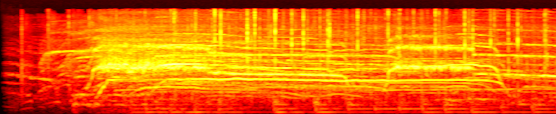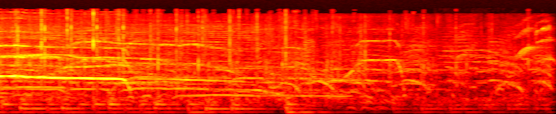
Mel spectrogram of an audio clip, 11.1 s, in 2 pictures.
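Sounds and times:
massive scream: 0.8s - 9.2s.

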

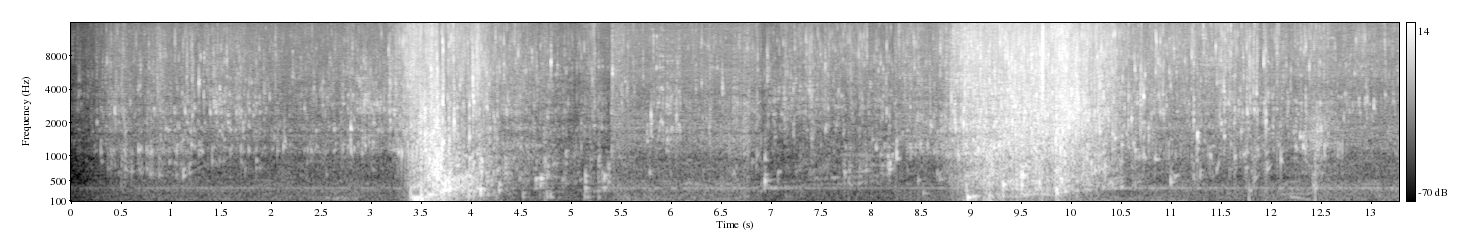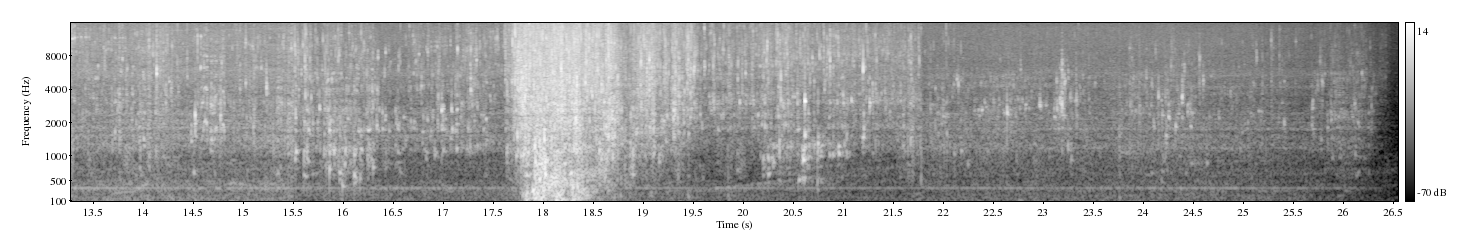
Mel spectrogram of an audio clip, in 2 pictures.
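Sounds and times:
underwater diving sounds in a swimming pool: 3.2s - 16.5s.

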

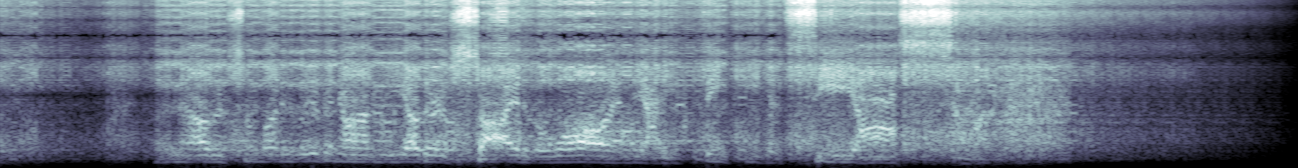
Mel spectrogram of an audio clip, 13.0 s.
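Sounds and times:
horror sound design effects: 1.7s - 11.7s.

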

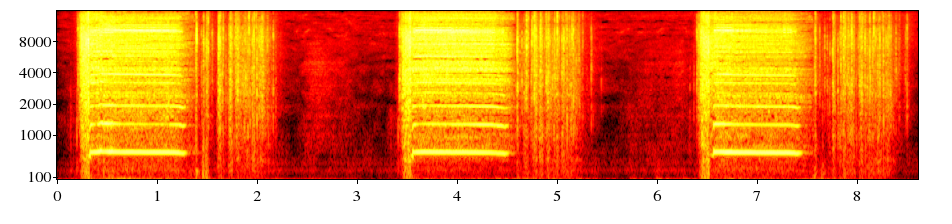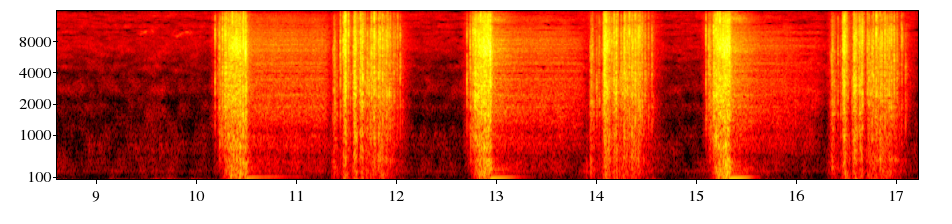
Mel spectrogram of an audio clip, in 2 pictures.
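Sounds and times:
party whistle being blown: 0.2s - 1.6s, 3.4s - 5.2s, 6.4s - 7.9s.

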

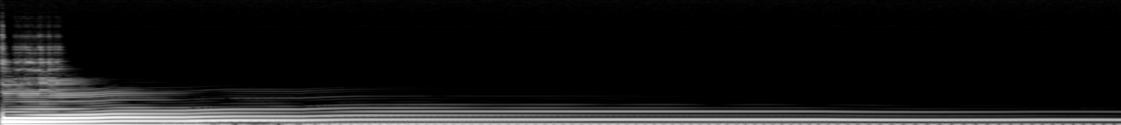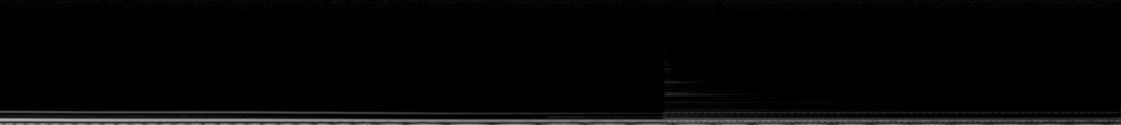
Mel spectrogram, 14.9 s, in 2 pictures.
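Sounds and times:
bass A string being tuned: 0.0s - 14.9s.

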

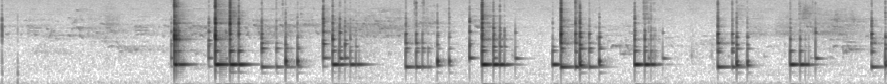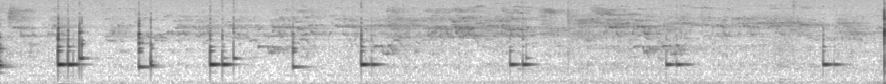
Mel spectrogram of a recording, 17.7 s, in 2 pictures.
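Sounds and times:
bamboo wind chimes: 1.7s - 12.8s, 13.9s - 14.3s, 15.4s - 16.0s, 17.0s - 17.4s.

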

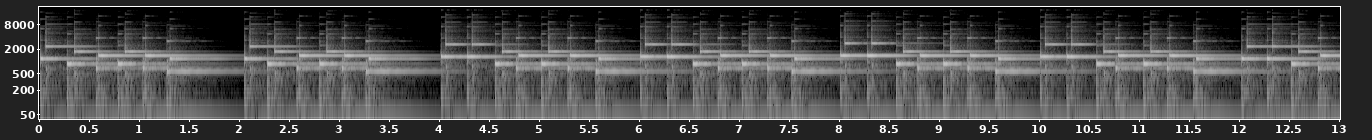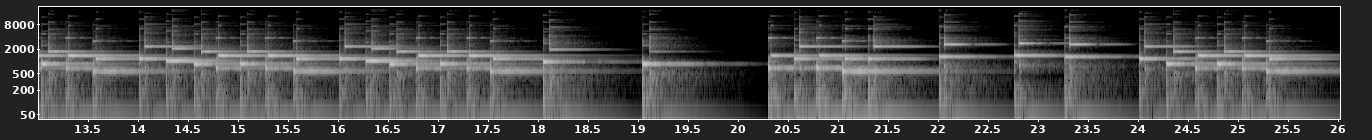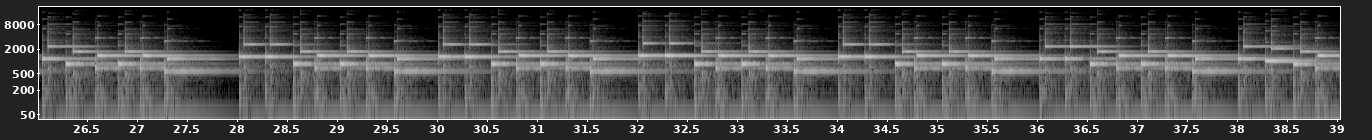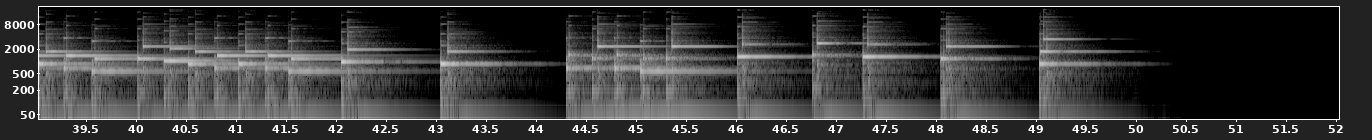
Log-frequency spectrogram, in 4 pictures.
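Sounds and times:
music box: 0.0s - 50.2s.

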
